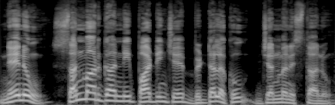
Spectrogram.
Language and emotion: Telugu, neutral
